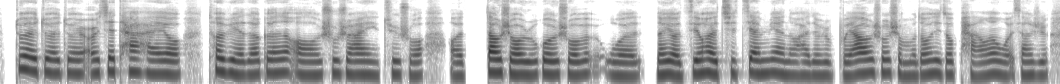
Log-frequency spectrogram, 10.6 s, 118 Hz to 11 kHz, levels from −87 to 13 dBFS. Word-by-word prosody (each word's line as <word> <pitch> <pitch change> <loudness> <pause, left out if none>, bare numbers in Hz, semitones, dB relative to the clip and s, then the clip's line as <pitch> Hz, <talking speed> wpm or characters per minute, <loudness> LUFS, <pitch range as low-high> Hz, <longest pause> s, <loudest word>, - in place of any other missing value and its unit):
对 265 -4 +5
对 230 -2 0
对， 215 0 -2
而 215 0 -1
且 235 +2 +1
他 235 0 0
还 215 -1 0
有 205 -1 +2 0.2
特 240 -2 +3
别 215 -3 +2
地 205 +1 0
跟， 220 +1 0
呃， 200 -1 -1
叔 215 +1 -3
叔 215 0 -3
阿 205 0 +1
姨 200 -1 -4
去 195 +3 -4
说， 195 -1 -4 0.3
呃， 190 0 -2 0.2
到 225 -1 +8
时 225 -2 +1
候 200 0 +5
如 200 0 0
果 205 -1 +3
说 200 -1 0
我 210 +1 -3 0.3
我 185 0 -2 0.2
能 200 - +2
有 195 -2 +4
机 215 +3 +1
会 215 -1 +4
去 210 +1 -6
见 215 0 +1
面 215 -1 0
的 195 - -5
话， 195 0 -4
就 195 0 -4
是 195 - -3
不 190 0 -6
要 215 +3 +4
说 220 0 -2
什 210 -2 -4
么 190 0 -4
东 200 +2 -1
西 215 - 0
就 200 0 -2
盘 190 -2 -6
问 205 +1 0
我， 190 -1 -4
像 195 0 -4
是 195 0 -5
205 Hz, 295 characters per minute, -20 LUFS, 195-220 Hz, 0.3 s, 到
